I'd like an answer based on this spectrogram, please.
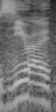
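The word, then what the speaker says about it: Xero: For example, the term zero, the accounting software spelled with an X instead of a zed, right?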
